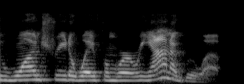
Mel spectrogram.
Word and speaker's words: Rihanna: Yes, Rihanna, because that's how you say it properly, yes. Right? Rihanna.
